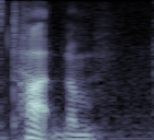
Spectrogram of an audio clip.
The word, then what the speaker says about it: Tottenham: And uh, the uh, pronunciation is Tottenham.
